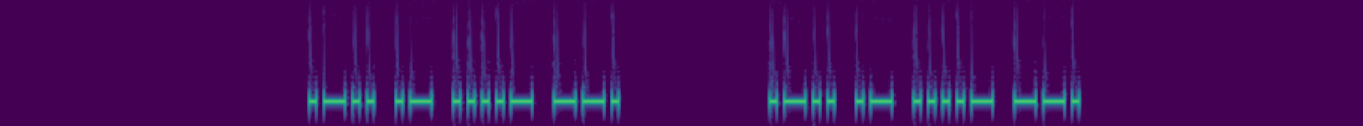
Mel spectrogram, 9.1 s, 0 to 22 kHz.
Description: Morse code, heard as a keyed tone, about 25 wpm, 700 Hz. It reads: LA4G LA4G
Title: DXCC-100 Call Signs - 4 Characters - Repeated 2x - 25wpm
